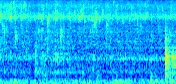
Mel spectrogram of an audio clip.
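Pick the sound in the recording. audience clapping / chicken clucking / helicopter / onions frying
onions frying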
